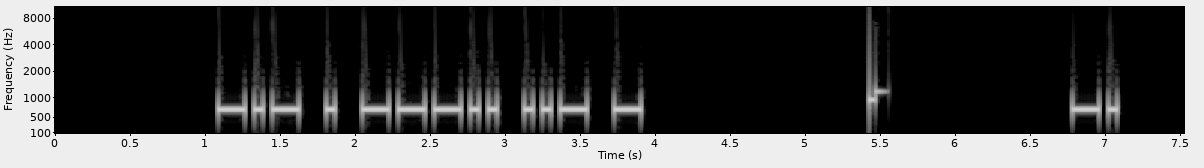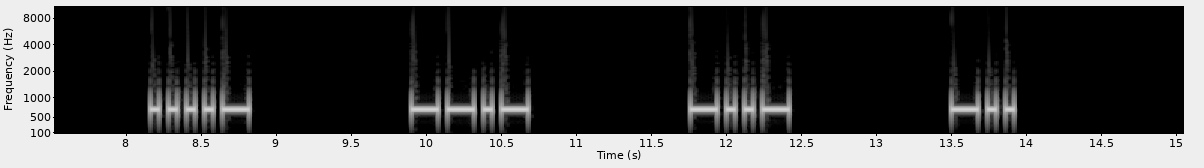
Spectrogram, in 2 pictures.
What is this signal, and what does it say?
Morse code, heard as a keyed tone, about 20 wpm, spaced as for 10 wpm, 700 Hz. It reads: KE8UT N4QXD
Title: USA Call Signs - 5 Characters - 6x Character Spacing - 20wpm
